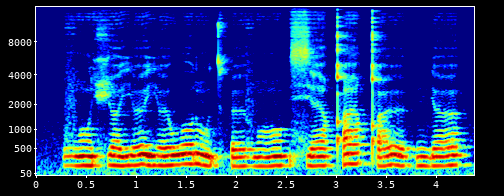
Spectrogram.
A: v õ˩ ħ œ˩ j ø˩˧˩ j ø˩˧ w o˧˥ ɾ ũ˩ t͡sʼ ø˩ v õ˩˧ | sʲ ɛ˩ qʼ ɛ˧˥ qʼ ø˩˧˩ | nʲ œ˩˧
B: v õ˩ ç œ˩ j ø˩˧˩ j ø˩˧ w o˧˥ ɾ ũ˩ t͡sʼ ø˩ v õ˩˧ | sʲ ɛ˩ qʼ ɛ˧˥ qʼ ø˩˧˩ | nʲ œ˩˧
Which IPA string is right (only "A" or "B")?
B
